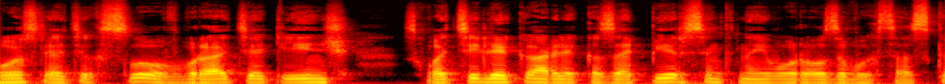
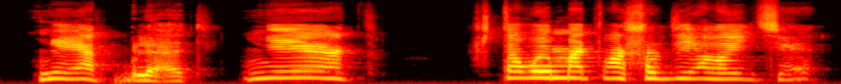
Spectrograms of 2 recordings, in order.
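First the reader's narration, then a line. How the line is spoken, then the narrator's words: Dwarf shrieking. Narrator (Russian): Завизжал карлик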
